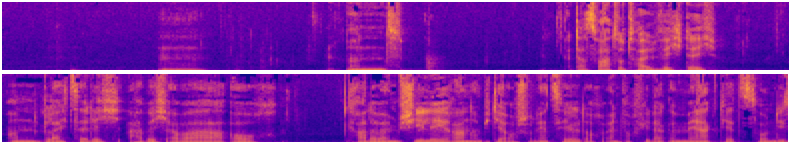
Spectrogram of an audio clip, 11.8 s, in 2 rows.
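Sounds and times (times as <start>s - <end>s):
speech: 1.2s - 1.6s, 2.6s - 3.2s, 4.3s - 11.7s
person taking a quick sip of a drink: 1.3s - 2.6s.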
